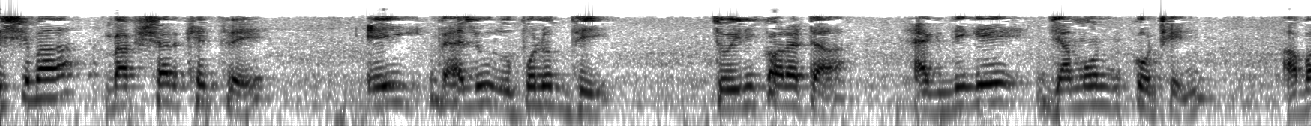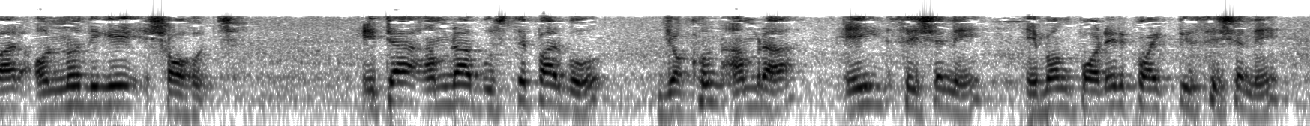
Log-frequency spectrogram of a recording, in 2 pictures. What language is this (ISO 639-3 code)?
ben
